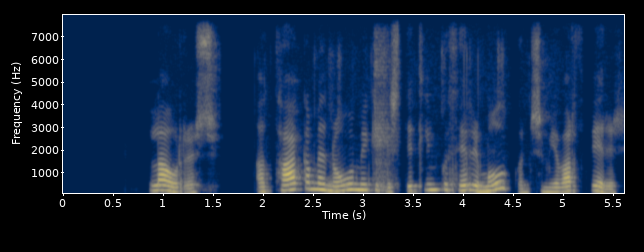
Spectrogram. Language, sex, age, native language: Icelandic, female, 30-39, Icelandic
